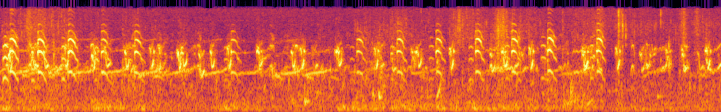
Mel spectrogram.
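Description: A dense colony of silvery grebes calls continuously, with many overlapping nasal, honking chatters repeating in quick bursts at moderate distance.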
